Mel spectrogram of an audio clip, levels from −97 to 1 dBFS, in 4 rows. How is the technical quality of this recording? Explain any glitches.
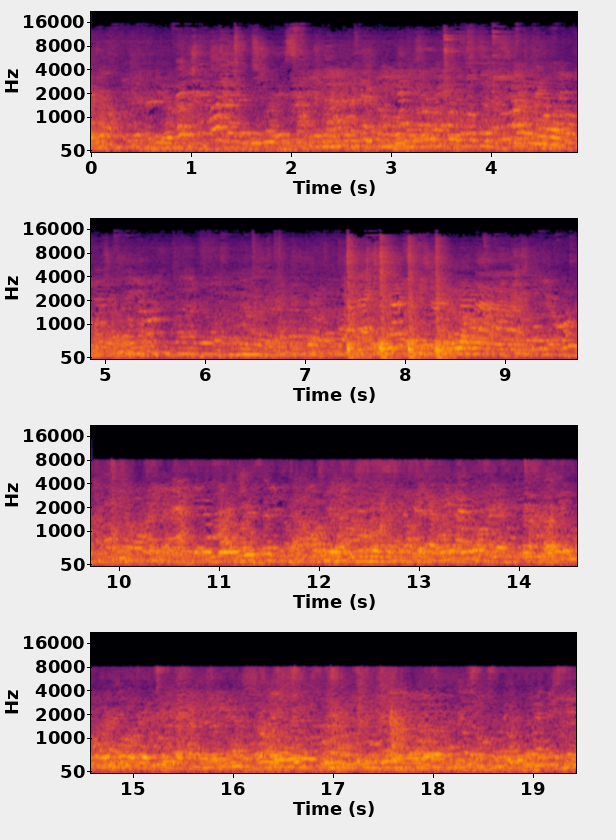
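The first half is clean, but the quality falls sharply from 9.73 s to the end at 19.44 s. The stream switched to a lower bitrate at that point. The change is abrupt, with no gap or dropout.

From 9.73 s onward, the adaptive stream drops to a lower bitrate, likely because the connection slowed. It sounds like a fall from about 64 kbit/s to 12 kbit/s in the same Opus codec. With so few bits, the encoder discards everything above 8.1 kHz and rebuilds the remaining detail coarsely, so the top end turns dull, and smearing and warbling artefacts rise. On a spectrogram, the energy above 8.1 kHz is cut off by a flat horizontal ceiling starting at 9.73 s. On the waveform, the trace continues without any break at that point.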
